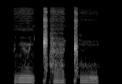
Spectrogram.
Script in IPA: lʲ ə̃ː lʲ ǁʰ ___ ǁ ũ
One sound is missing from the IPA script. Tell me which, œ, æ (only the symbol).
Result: æ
